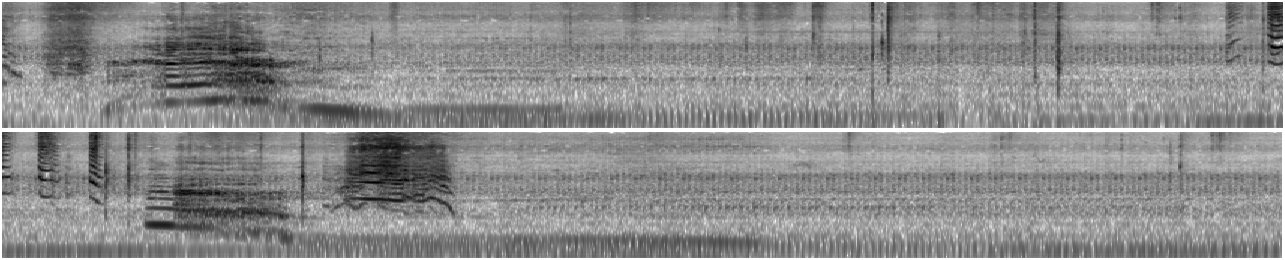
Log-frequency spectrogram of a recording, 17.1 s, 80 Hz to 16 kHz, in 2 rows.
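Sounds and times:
elephant roaring: 0.0s - 3.9s, 9.4s - 13.6s
jeep engine idling: 0.0s - 17.0s.

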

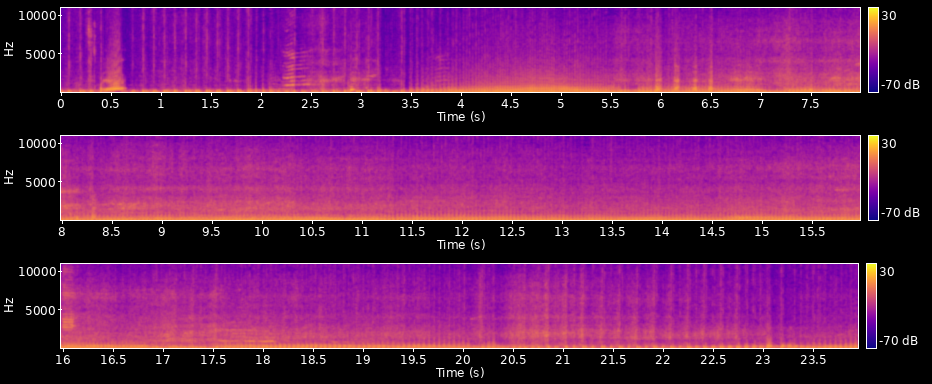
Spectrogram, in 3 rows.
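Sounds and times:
motorcycle engine accelerating: 0.0s - 23.9s.

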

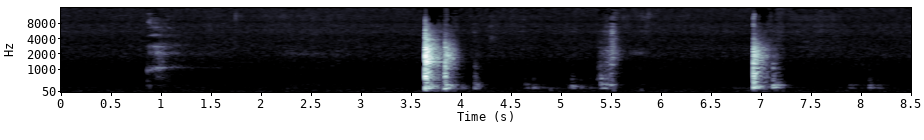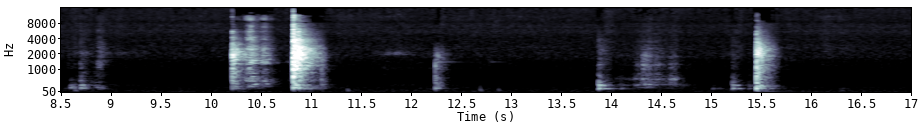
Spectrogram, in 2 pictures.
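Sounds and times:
objects knocking on wooden desk: 6.9s - 7.3s, 13.9s - 14.6s, 15.2s - 15.7s.

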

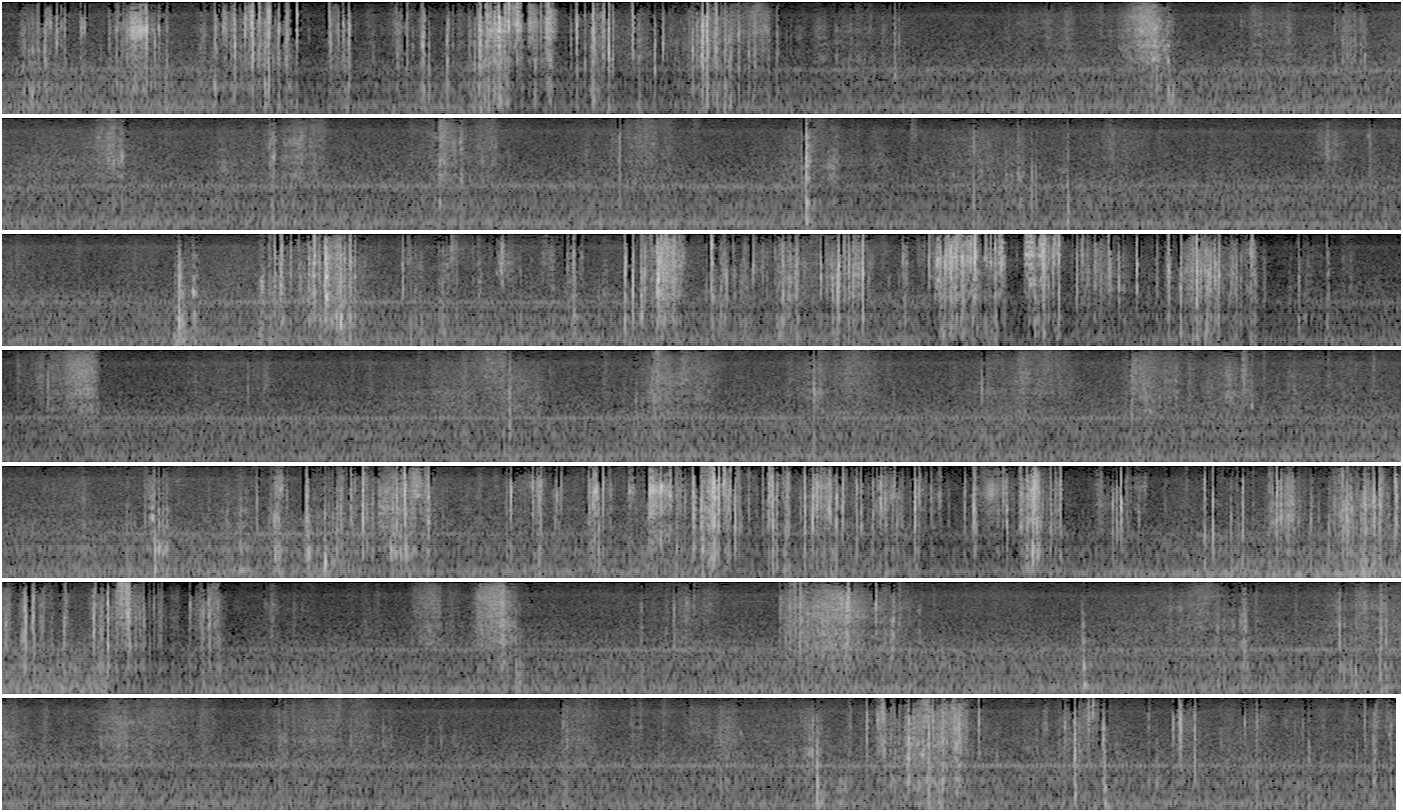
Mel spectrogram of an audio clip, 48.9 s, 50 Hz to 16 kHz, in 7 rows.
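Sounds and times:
cards being handled: 0.0s - 4.5s, 14.9s - 21.5s
wrappers tearing and crinkling: 0.0s - 4.5s, 15.2s - 20.7s, 28.7s - 36.2s, 38.3s - 39.6s, 45.4s - 48.9s.

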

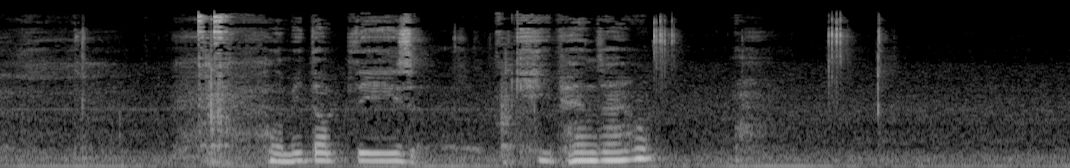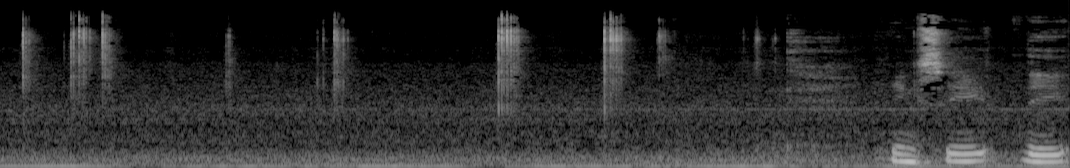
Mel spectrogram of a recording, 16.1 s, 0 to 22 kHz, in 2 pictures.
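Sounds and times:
light metallic clicks of pins dropping: 1.4s - 1.9s, 8.2s - 9.0s, 11.8s - 12.0s.

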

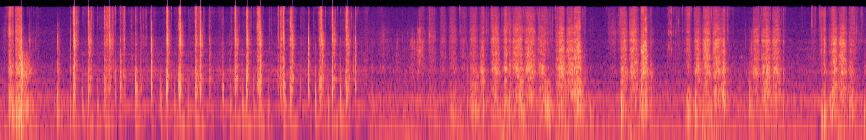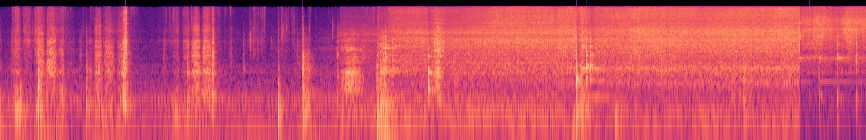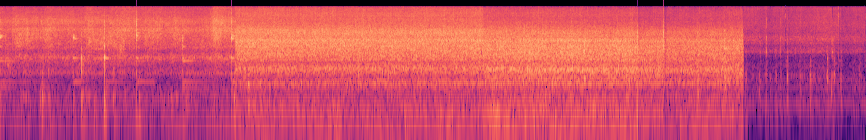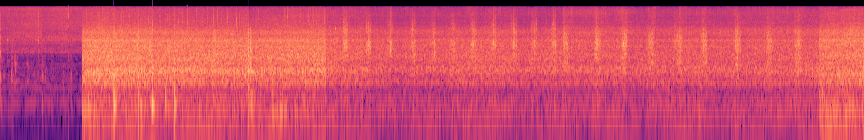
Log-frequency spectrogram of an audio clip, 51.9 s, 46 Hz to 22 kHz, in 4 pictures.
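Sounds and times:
knife chopping on wooden board: 0.1s - 0.5s, 12.3s - 15.0s
beef sizzling in pot: 18.0s - 51.9s.

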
